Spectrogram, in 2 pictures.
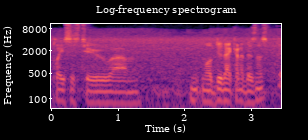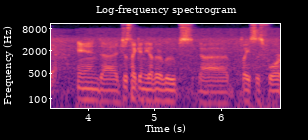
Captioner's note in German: ähm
